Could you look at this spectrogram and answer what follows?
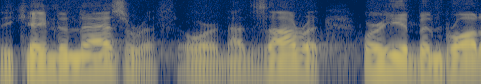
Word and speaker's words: Nazareth: and Jesus referred to we would say Nazareth but in the air' day they had this sense through scholarly interpretation that it would be pronounced not Zara not Zara and so Jesus went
